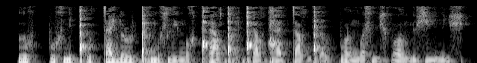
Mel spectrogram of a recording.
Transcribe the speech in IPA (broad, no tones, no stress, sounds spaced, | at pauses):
l u x pː u x n i ǃʼ u tː æ ʎ ø ɭ y ɡ͡ǃ y ŋʷ i x lʲ ø ŋ o x ǃʼ æ lˠ ɡ͡ǃ u lˠ ǃʼ e lˠ ɡ͡ǃ æ tː æ lˠ ǃʼ y lˠ pː u lˠ ŋʷ æ x m i x p o lˠ m y ç i n i x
